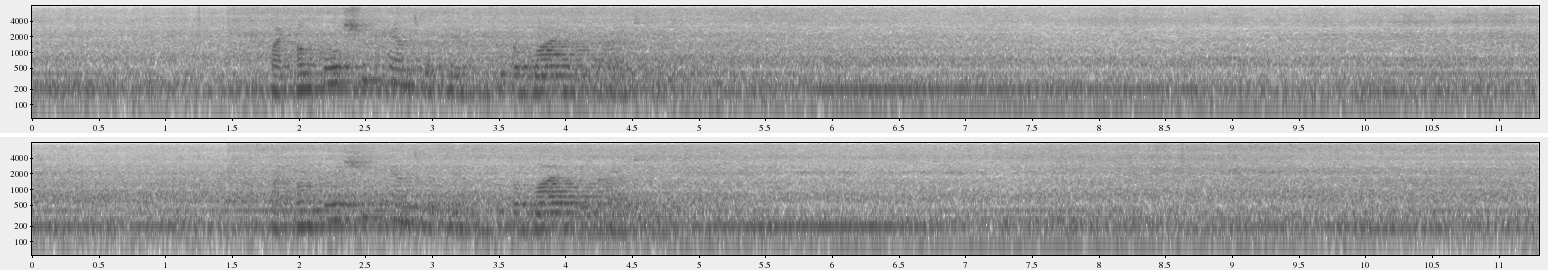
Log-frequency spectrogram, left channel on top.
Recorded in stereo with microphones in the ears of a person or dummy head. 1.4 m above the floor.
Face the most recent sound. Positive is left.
turn(degrees=5)  # may be behind; listen again after turning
